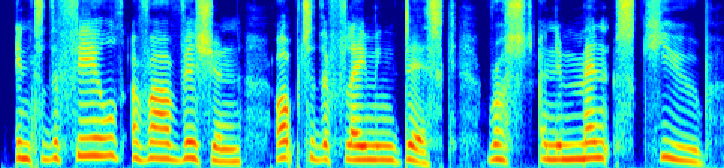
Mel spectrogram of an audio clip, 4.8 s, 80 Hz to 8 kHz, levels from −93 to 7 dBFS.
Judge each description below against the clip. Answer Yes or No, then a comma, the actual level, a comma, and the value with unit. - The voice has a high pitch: Yes, high, 245 Hz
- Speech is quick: No, average, 185 wpm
